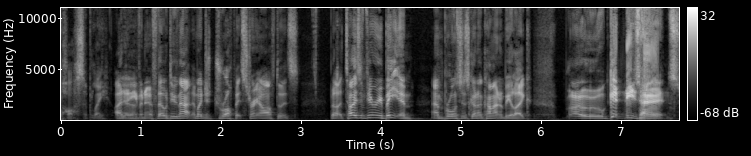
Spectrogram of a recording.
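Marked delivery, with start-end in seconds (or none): 6.3-7.7 slow, odd, laid-on put-on Somerset-sounding accent. Predicting how Braun will come out after Tyson Fury beat him: Braun impression, Somerset-sounding accent. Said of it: "What accent was that?".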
